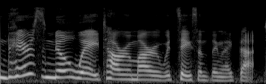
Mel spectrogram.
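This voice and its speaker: A woman playing a young female traveler in a video game, gently teasing and reassuring, with a playful, dry manner. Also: on the high side, big pitch swings, a little fast, slight background noise. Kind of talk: video game character dialogue.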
